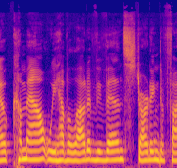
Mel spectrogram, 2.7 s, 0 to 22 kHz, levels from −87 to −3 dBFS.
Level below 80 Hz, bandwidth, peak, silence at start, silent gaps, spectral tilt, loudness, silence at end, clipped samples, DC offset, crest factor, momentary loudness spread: -46 dBFS; 16.5 kHz; -4 dBFS; 0 s; none; -5.5 dB/octave; -14 LUFS; 0 s; under 0.1%; under 0.1%; 10 dB; 3 LU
